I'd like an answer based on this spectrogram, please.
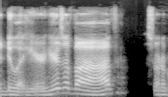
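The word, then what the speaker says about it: ו: So Vav is pronounced like V in vine.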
